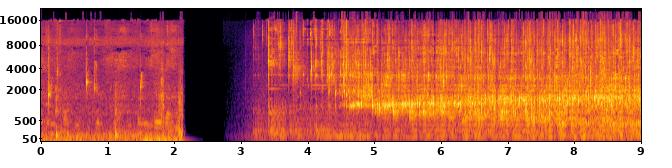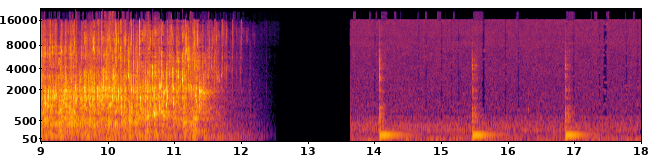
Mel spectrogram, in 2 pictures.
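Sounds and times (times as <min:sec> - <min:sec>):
water running into container: 0:03.2 - 0:12.1.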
